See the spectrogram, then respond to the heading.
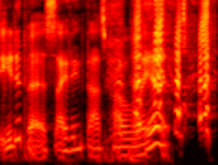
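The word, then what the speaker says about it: Oedipus: I think it was probably that it's pronounced Edypus.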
